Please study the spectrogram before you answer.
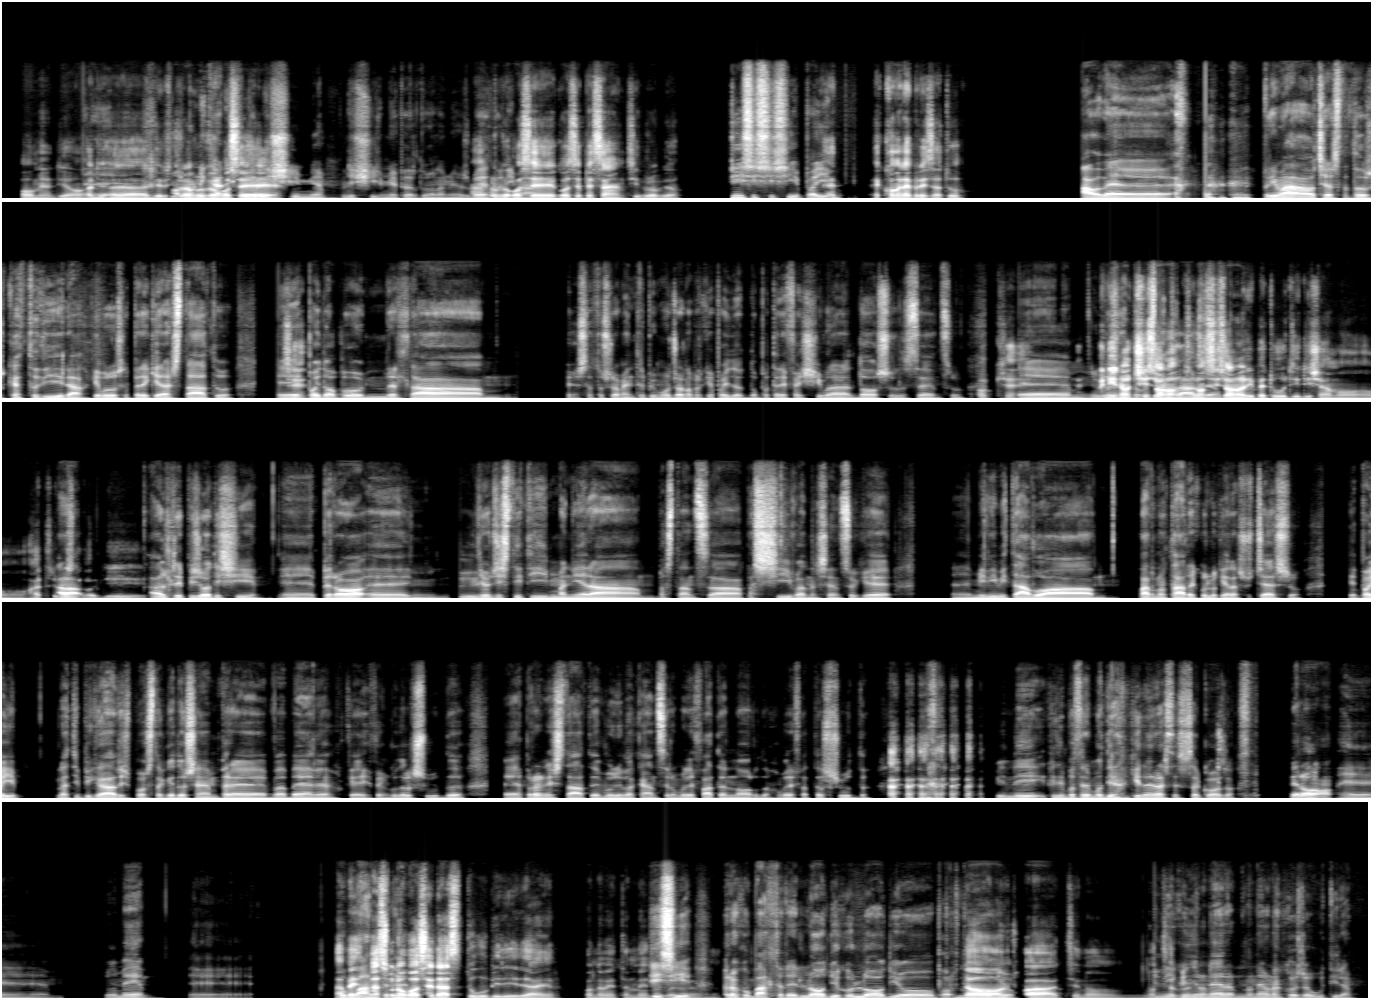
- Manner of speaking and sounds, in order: "proprio" said as "propio"; other background noise; drawn out: "uhm"; chuckle; drawn out: "diciamo"; "Allora" said as "alloa"; drawn out: "episodi"; drawn out: "ehm"; drawn out: "maniera"; chuckle; laughing while speaking: "dire"; drawn out: "ehm"; drawn out: "eh"; tapping; unintelligible speech
- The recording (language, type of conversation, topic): Italian, podcast, Hai mai scelto di cambiare città o paese? Com'è stato?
